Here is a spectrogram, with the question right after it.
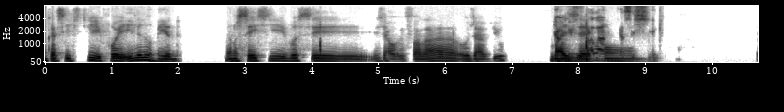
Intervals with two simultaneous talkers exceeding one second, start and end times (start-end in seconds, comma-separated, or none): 7.6-8.9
